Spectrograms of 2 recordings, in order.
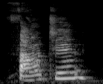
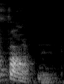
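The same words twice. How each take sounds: First: The middle T is clearly pronounced. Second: The middle T is swallowed as a stop. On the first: "First the regular way" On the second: "then the stop T"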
